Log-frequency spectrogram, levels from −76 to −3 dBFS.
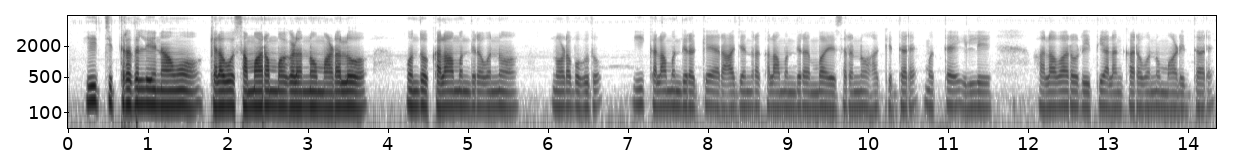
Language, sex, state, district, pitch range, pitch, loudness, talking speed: Kannada, male, Karnataka, Mysore, 125-135 Hz, 130 Hz, -20 LUFS, 100 wpm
